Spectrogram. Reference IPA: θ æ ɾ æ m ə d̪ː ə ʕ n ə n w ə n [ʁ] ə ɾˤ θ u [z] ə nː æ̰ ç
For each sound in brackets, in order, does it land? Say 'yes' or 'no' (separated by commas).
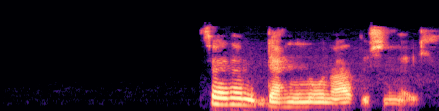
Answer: yes, no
